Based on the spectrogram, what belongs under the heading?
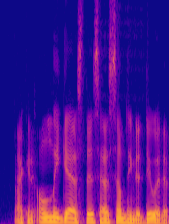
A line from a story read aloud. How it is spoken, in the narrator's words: Monterey said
